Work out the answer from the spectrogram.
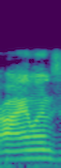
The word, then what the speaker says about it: islands: are there other smaller islands that are part part Islands be careful Islands no s don't pronounce the s in English for Islands yeah isn't it possible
